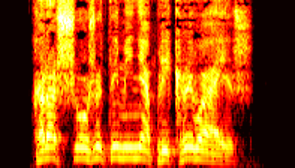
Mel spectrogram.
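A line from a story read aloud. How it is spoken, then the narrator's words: Angry barking. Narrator (Russian): рявкнул на него Ираст Петрович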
